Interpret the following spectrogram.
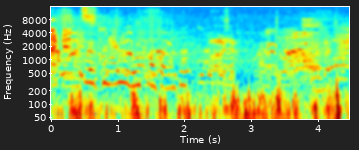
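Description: Indistinct shouting and calling voices of players and spectators across an outdoor playing field, several short raised calls overlapping.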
